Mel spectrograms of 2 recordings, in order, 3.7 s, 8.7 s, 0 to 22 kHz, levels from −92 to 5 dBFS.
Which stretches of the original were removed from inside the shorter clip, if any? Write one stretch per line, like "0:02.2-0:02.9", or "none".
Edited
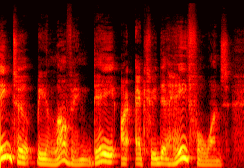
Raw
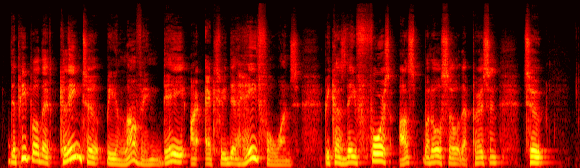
none

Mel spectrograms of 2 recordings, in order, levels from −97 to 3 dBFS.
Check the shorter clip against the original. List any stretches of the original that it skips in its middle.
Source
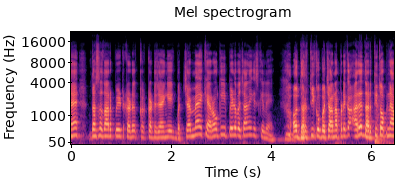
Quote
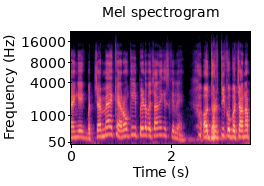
none

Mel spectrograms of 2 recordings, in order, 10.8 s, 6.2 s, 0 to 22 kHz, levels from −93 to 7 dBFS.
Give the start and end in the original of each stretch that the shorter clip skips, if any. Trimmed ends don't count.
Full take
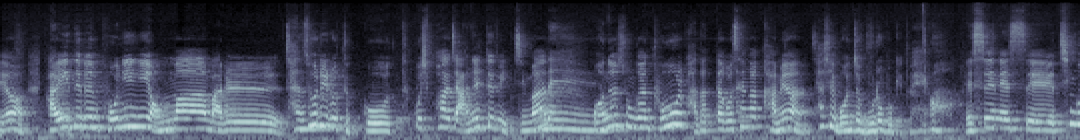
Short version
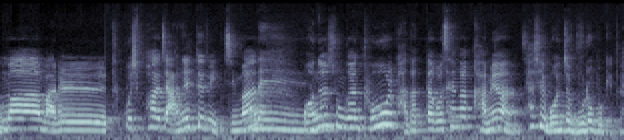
0:02.8-0:04.0

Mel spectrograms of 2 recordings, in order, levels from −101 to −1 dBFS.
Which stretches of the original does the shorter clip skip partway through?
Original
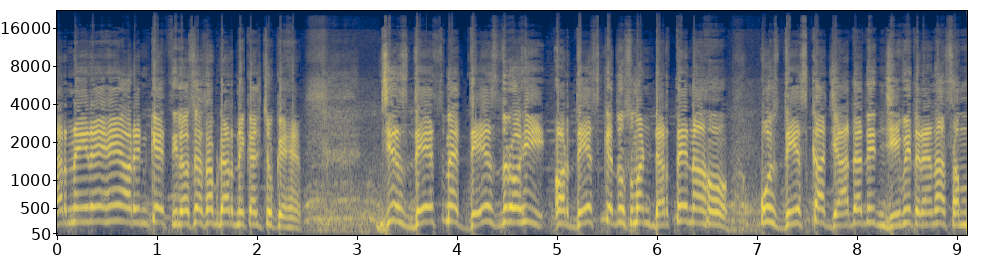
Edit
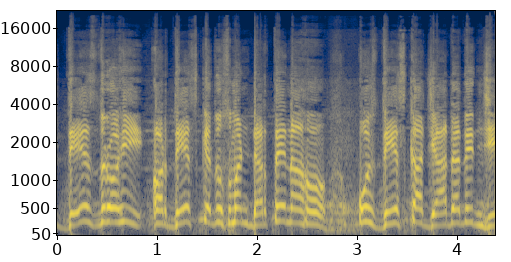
none

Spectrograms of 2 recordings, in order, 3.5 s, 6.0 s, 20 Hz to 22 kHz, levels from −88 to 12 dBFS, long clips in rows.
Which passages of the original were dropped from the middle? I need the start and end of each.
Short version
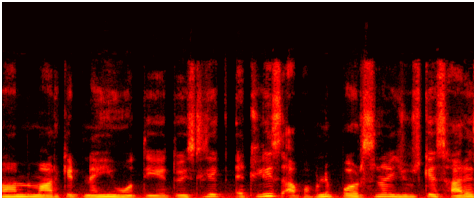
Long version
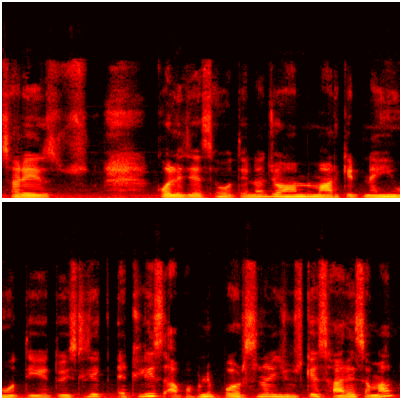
none

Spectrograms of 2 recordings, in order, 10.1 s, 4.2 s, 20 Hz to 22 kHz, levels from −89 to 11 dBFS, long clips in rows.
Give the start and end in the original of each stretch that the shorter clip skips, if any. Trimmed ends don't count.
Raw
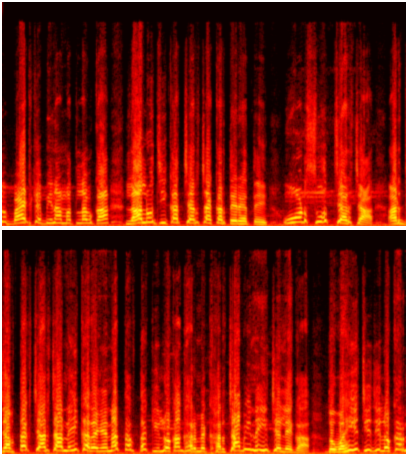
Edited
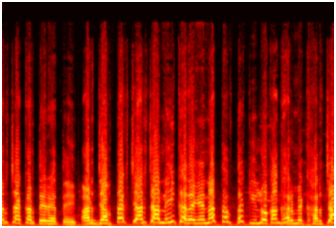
0:03.3-0:04.8

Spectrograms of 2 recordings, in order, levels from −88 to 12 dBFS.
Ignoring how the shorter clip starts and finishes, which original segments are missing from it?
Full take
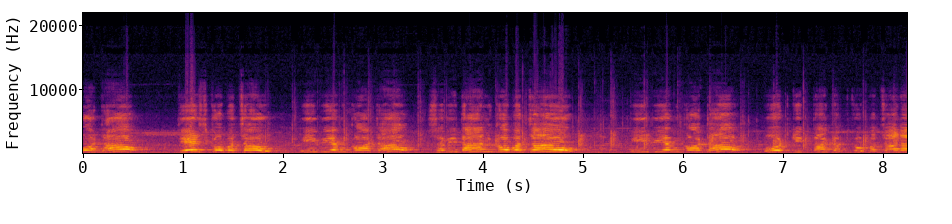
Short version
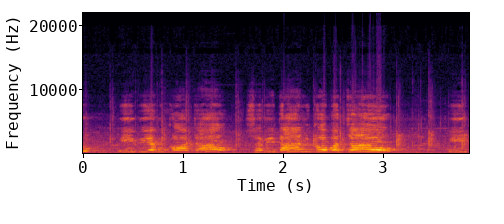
none

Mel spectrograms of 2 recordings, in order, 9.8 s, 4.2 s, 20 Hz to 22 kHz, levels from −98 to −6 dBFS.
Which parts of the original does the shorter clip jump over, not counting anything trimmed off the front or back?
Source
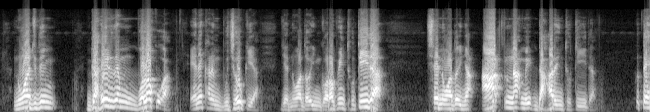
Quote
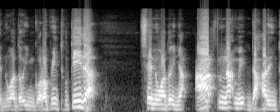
none

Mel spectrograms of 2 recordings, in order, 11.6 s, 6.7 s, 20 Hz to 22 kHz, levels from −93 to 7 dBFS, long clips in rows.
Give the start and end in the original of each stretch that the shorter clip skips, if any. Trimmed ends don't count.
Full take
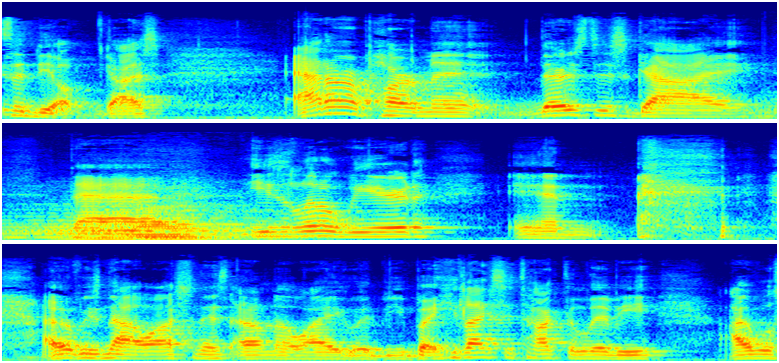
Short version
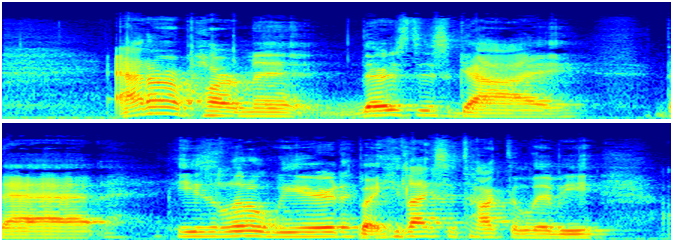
0:06.0-0:09.8

